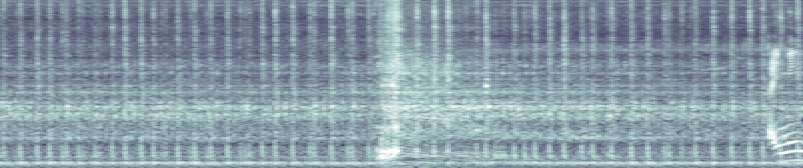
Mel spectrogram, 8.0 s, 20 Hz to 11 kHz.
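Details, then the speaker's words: 125Z two-stroke idling fast with a sharp, even crackle of firing pulses after the carburetor was refitted; the mechanic says the ignition timing is too high (advanced) and retards it to bring idle down. "dia tinggi ni geng. Jadi kita adjust timing dia rendahkan."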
